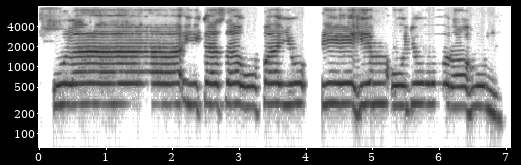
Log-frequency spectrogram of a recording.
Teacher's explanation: Di kata ula, di situ ada mad wajib. Panjang 4 atau 5 harokat.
